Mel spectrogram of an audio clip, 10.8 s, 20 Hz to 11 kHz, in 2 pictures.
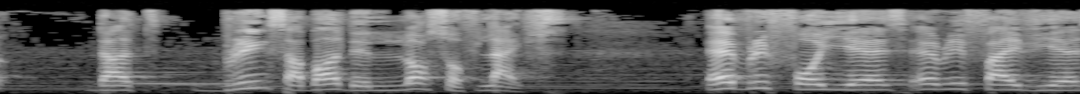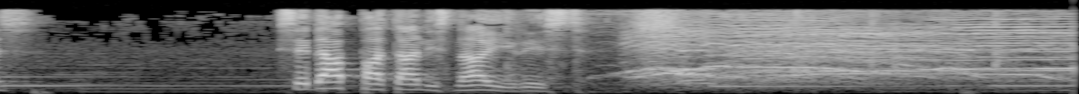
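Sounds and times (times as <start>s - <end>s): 
speech: 0.5s - 2.9s, 3.6s - 5.7s, 6.8s - 8.9s
congregation shouting amen during a church service: 8.4s - 10.7s.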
